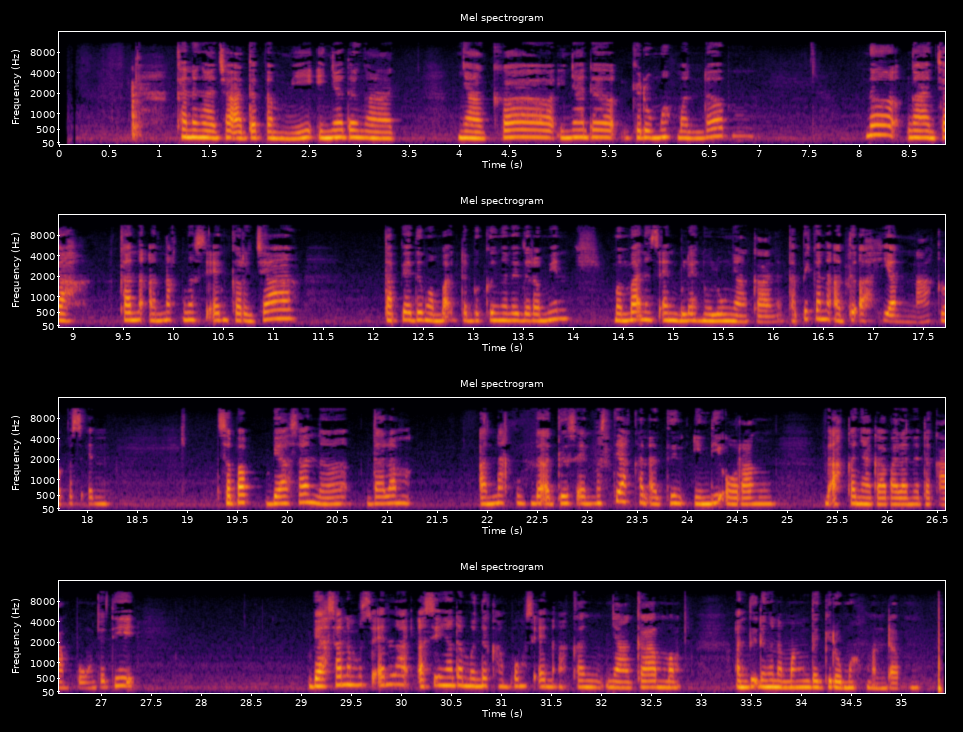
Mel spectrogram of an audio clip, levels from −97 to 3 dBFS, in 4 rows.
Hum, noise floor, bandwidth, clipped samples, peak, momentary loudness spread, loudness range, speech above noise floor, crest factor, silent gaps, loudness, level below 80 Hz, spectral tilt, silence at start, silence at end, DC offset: none; -58 dBFS; 11.5 kHz; under 0.1%; -2 dBFS; 12 LU; 5 LU; 35 dB; 22 dB; none; -24 LUFS; -68 dBFS; -5.5 dB/octave; 0.7 s; 0 s; under 0.1%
